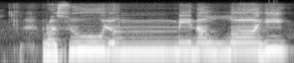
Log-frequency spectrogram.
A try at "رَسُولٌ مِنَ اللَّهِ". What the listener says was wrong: थोड़ा सा और लाम पे हैवी. रसूलुम मिनल्लाहि.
